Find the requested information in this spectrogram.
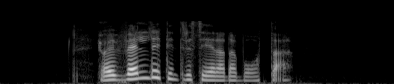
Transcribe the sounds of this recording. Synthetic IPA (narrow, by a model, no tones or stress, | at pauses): jɑːɡæɾvɛld̪ɪt̪ɪnt̪ɾɛseːɾad̪ɑvboːt̪a̰ɾ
